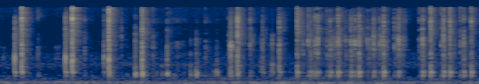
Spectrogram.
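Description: Fingertips and nails tap and scratch quickly over the speaker grille and the casing around the keypad of a white, hollow plastic Panasonic corded desk phone. The result is a fast, uneven run of short, dry plastic clicks, each with a hollow, mid-pitched knock and a bright tick that dies away almost at once, with a faint low rumble underneath.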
